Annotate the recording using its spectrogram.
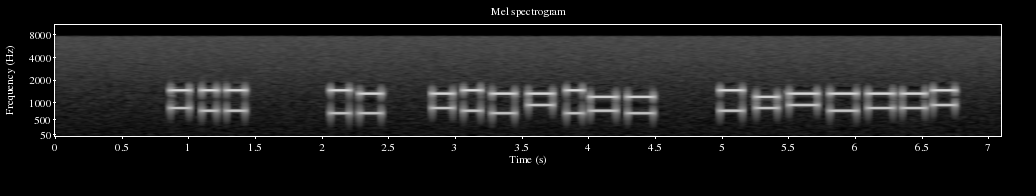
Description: DTMF, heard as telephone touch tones, dialled by hand, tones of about 160 ms. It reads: 966 32 8620341 670588#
